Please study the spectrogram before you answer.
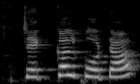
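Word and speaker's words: Tekkalakota: इसका प्रोनाउंसिएशन देख लेना, टेक्कलकोटा कर्नाटका में है, बिहार में है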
